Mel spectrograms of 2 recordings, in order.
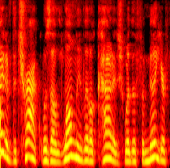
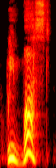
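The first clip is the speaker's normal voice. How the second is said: louder determined promise; brave resolve; 2 semitones higher, 5 dB louder than usual. A narrator's reading. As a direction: set his jaw and insist. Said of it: "he said bravely".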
